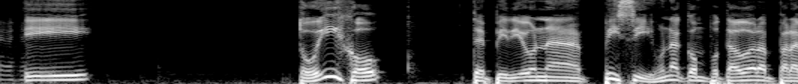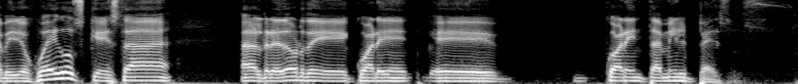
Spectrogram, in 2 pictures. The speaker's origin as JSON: {"language": "Spanish", "town": "Monterrey", "region": "Nuevo León", "country": "Mexico", "said": "Yo soy de Monterrey"}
